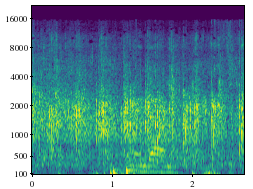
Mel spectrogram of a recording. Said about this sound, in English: If you believe that, why don't you clap your hands and make some noise.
